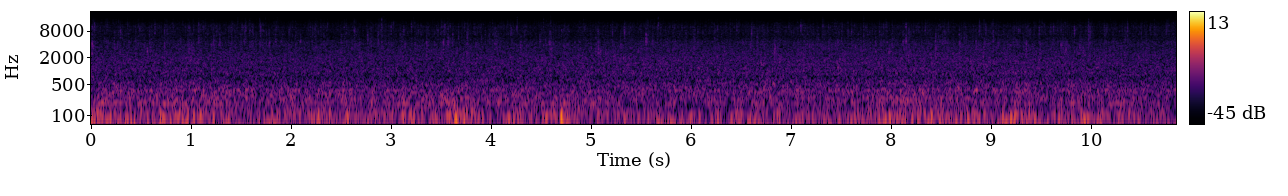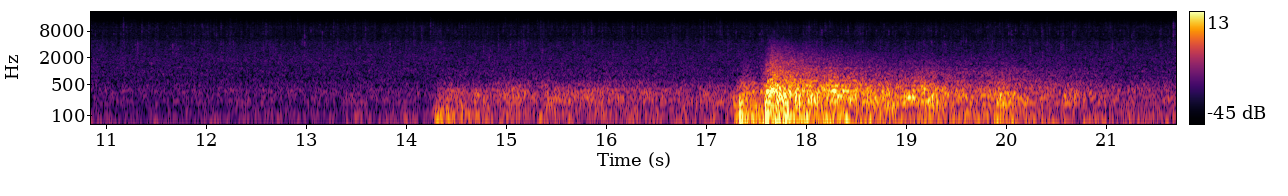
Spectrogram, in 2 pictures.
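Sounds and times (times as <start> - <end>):
thunderstorm: 14.3 - 21.7.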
